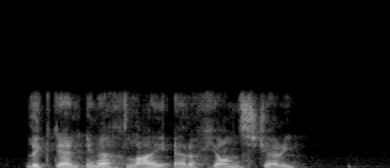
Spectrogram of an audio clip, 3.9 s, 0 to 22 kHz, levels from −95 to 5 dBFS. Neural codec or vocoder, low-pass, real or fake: codec, 24 kHz, 6 kbps, HILCodec; 9.9 kHz; fake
